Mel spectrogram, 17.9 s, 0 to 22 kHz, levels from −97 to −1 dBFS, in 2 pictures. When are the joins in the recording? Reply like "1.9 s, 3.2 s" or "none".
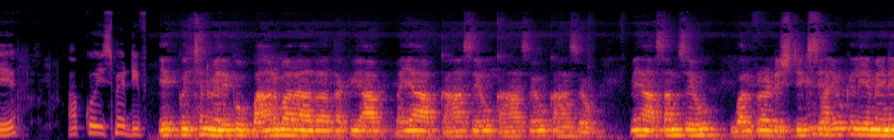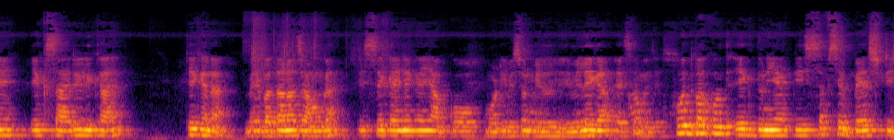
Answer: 1.3 s, 8.3 s, 15.5 s

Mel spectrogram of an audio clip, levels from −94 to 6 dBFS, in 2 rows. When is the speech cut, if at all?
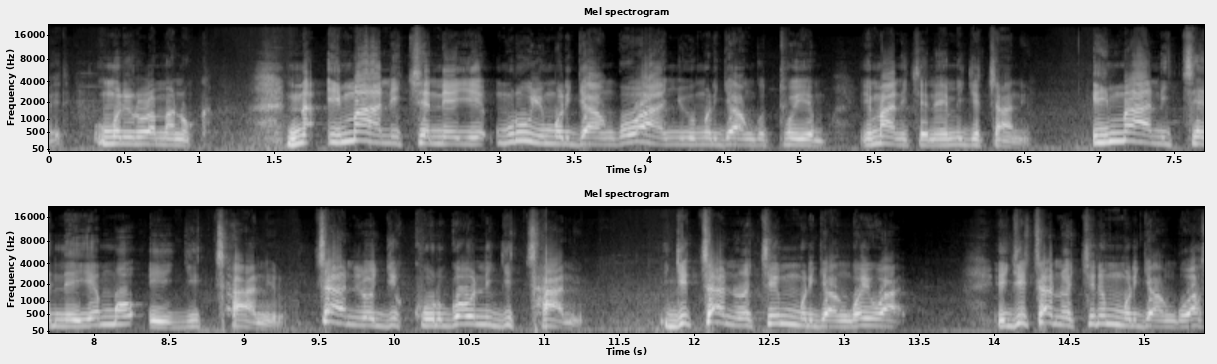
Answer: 9.4 s

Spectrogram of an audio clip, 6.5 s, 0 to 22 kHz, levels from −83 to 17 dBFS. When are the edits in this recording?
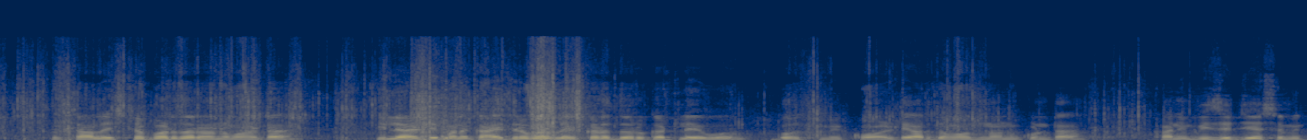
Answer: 3.9 s

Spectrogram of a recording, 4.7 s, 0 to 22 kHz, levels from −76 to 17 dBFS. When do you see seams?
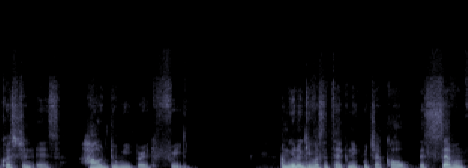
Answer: none

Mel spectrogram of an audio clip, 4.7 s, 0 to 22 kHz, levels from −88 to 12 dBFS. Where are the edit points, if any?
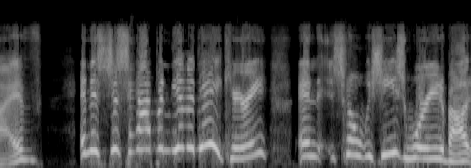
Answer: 3.8 s

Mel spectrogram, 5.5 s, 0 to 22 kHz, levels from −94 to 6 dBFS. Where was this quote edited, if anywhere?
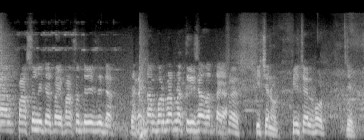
3.4 s

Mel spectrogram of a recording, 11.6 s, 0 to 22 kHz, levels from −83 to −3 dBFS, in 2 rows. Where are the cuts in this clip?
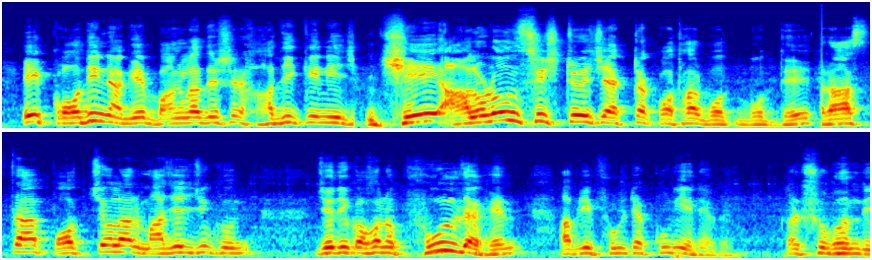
2.3 s, 5.4 s

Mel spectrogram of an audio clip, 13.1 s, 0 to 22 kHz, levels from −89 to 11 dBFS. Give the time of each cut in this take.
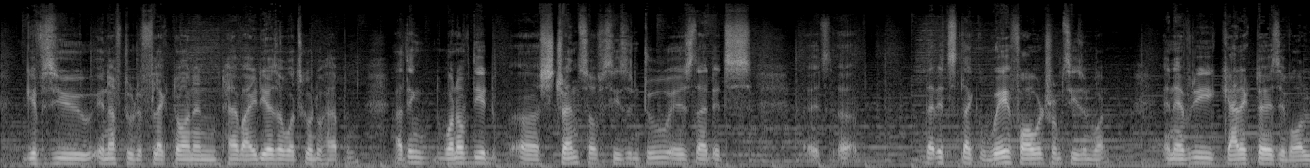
none

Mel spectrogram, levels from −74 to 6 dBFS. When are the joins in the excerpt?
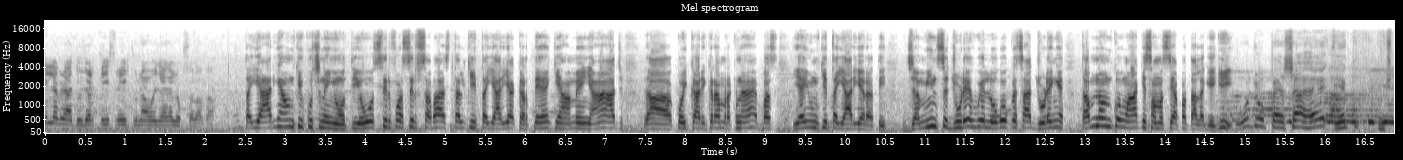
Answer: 15.0 s

